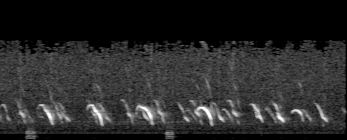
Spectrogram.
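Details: Several baby chicks eating food and peeping, a stream of high arched chirps that slide down in pitch, irregularly spaced, with two brief lower taps from pecking.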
